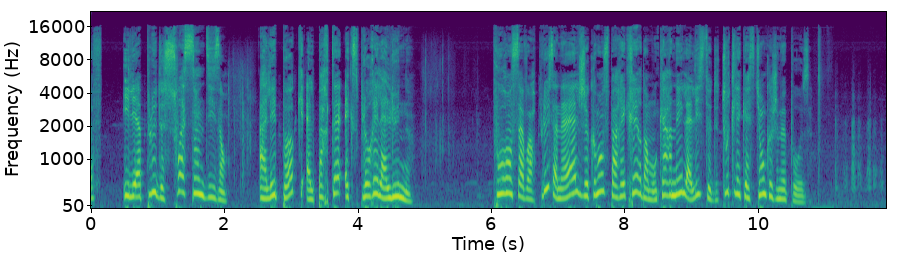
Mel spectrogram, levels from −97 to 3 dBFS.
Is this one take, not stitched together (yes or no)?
yes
